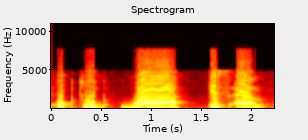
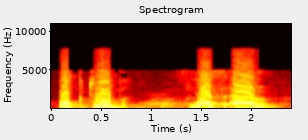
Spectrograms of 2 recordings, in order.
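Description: First: The vowel of the second word is pronounced. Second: The vowel is dropped and 'wa' links on. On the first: The speaker calls it wrong. "So we don't say uktub wa is'al" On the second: The speaker calls it right. "We just say uktub was'al"

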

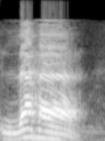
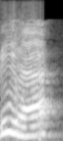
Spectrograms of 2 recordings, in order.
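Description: First: The first vowel is an 'a' sound. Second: The first vowel is an 'i' sound. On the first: The speaker calls it right. "you say laha" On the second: The speaker calls it wrong. "Instead of saying liha"

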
